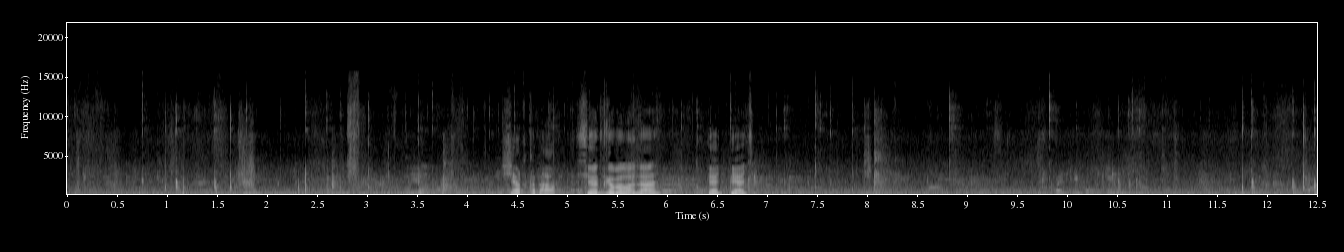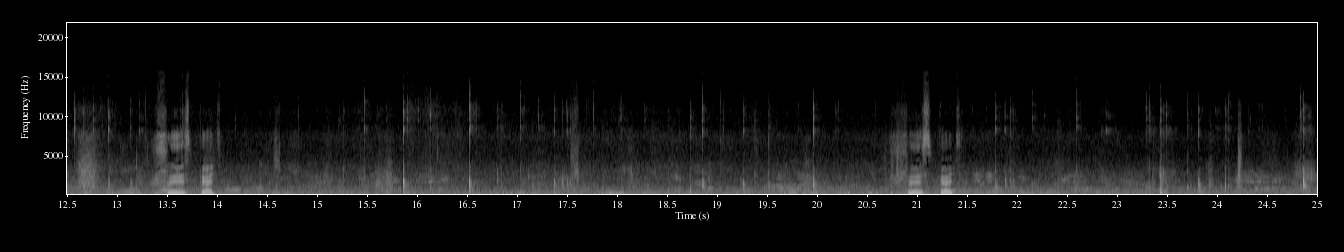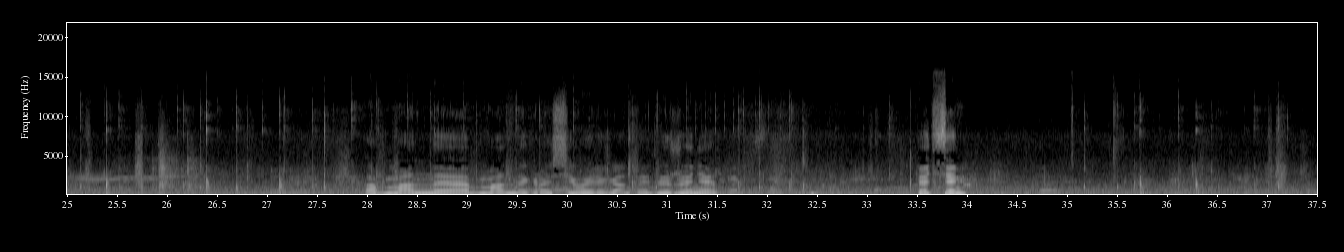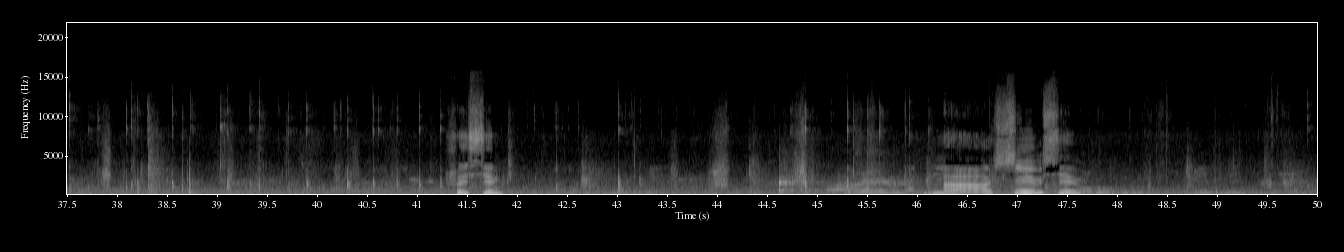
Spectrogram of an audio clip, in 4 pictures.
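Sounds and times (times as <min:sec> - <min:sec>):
outdoor background noise: 0:00.0 - 0:50.0
table tennis ball tapping: 0:00.7 - 0:04.4, 0:11.7 - 0:13.3, 0:15.8 - 0:18.0, 0:18.7 - 0:20.1, 0:21.6 - 0:24.2, 0:24.8 - 0:30.1, 0:35.4 - 0:41.6.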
